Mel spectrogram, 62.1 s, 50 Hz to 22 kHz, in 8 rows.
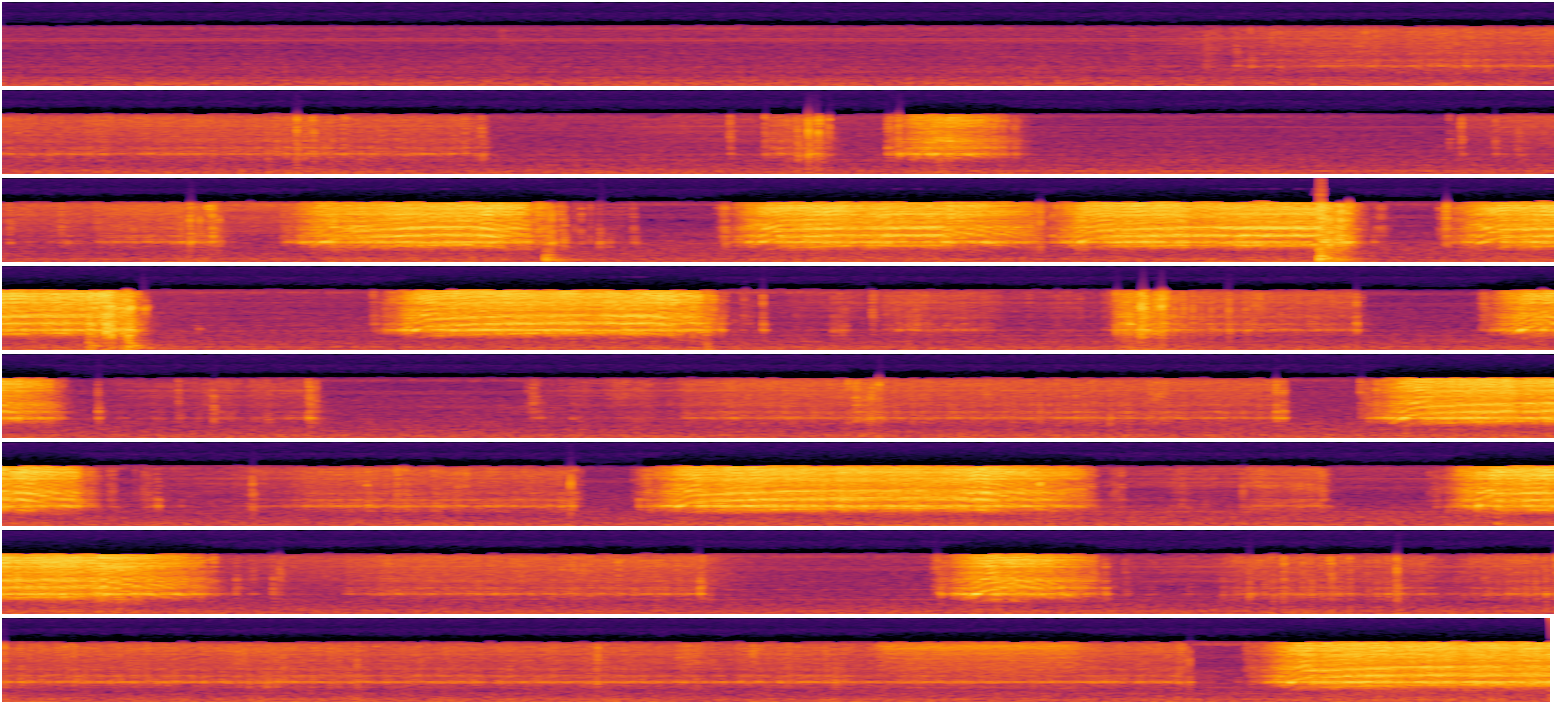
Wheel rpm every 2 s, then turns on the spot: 0, 0, 0, 20, 20, 0, 10, 0, 70, 70, 130, 110, 60, 70, 20, 20, 10, 20, 20, 80, 20, 150, 10, 100, 10, 10, 10, 20, 20, 10, 110.
6-10 26-32 34-36 38-40 48-50 52-60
